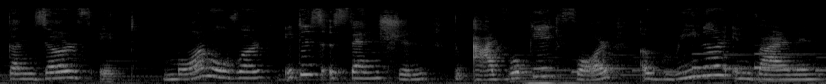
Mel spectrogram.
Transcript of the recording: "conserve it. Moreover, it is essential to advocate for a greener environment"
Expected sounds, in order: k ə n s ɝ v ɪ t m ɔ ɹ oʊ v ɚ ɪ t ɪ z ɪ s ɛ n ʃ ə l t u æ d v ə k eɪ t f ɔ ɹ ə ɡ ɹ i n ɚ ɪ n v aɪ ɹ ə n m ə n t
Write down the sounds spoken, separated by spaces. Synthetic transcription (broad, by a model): k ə n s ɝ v ɪ t m ɔ ɹ oʊ v ɚ ɪ t ɪ z ɪ s ɛ n ʃ ə l t u æ d v ə k eɪ t f ɔ ɹ ə ɡ ɹ i n ɚ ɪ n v aɪ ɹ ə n m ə n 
